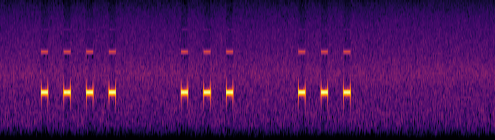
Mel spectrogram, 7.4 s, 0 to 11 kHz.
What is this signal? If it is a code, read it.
Beep code, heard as beeps, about 1140 Hz. 4-3-3. In Phoenix BIOS tables: timer channel 2 failure.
